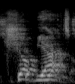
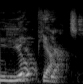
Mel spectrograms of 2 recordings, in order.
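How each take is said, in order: First: It starts with 'ch' and ends with 'yat'. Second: It starts with 'y' and ends with 'yat'. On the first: "it's Chopyat" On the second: "or even Yopyat, according to one commenter"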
